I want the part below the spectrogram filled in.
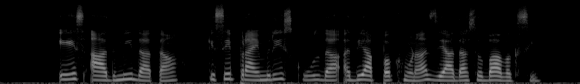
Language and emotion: Punjabi, neutral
